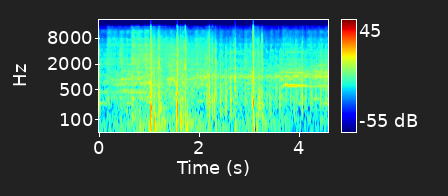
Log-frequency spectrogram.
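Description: Fireworks finale barrage: dense crackling of bursting shells and ground effects, with sharp bangs about one second, a second and a half and three seconds in. Music plays underneath.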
